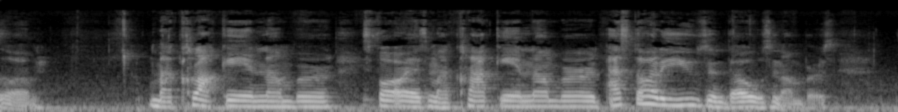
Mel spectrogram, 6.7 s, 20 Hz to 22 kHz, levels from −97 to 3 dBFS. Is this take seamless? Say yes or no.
no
